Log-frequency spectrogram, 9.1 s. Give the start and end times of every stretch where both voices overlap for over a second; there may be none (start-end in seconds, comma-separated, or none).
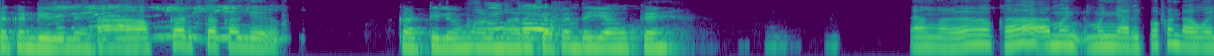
none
